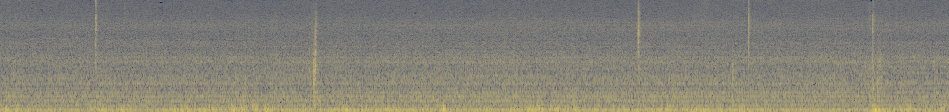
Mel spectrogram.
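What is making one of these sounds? A convertible roof's mechanism clicks and clunks now and then.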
